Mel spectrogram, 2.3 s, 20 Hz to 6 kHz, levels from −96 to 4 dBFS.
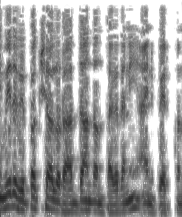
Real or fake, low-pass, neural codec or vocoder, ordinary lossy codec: real; 5.4 kHz; none; none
